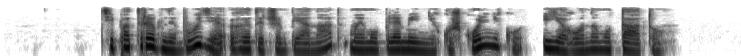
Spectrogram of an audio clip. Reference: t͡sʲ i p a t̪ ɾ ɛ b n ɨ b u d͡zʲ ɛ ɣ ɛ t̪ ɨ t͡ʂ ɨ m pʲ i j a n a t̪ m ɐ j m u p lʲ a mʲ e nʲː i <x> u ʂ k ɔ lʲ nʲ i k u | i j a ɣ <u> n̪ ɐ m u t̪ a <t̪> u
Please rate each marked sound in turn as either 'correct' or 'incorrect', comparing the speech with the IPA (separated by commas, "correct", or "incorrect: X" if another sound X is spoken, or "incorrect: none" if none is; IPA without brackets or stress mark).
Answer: incorrect: k, incorrect: ɔ, correct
